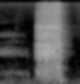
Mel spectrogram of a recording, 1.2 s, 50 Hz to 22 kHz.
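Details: A single breathy, hissing sneeze lasting about half a second in a quiet room, from a woman about 12 weeks pregnant with allergies, tearing up.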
